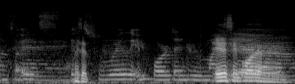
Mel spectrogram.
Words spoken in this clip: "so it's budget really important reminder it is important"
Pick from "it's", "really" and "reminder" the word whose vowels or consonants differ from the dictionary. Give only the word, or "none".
reminder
